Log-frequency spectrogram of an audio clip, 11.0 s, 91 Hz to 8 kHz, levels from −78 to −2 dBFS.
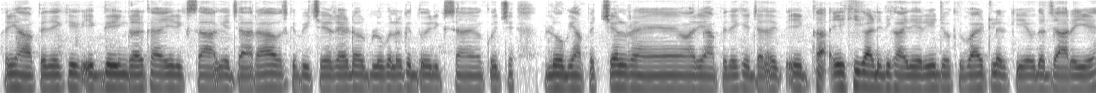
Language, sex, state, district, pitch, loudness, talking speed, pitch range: Hindi, male, Uttar Pradesh, Muzaffarnagar, 110 Hz, -27 LUFS, 300 wpm, 105-115 Hz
